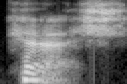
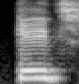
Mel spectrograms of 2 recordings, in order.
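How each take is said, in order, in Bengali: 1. এটি 'cash' এর মতো উচ্চারিত হয়। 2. এটি 'ketch' এর মতো উচ্চারিত হয়। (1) "ক্যাশ। খ, দেন এ সাউন্ড, এরপরে স সাউন্ড" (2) "কেউ হয়তো বলে থাকো কেচ না"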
